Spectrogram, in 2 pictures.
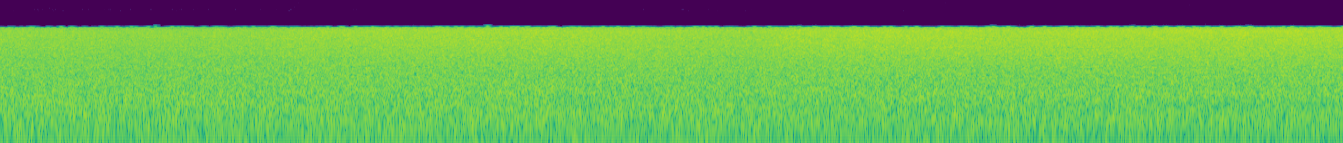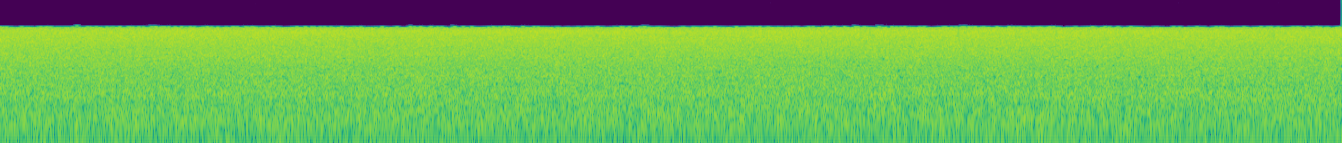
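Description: A mountain stream rushes and roars loudly over rocks.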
